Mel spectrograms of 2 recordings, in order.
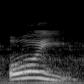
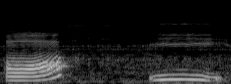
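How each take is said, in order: First: The two vowels are said quickly, blended together. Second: The two vowels are said slowly and separately.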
